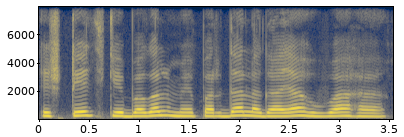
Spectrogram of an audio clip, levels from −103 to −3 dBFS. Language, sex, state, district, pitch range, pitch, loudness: Hindi, female, Jharkhand, Palamu, 240-265 Hz, 250 Hz, -12 LUFS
